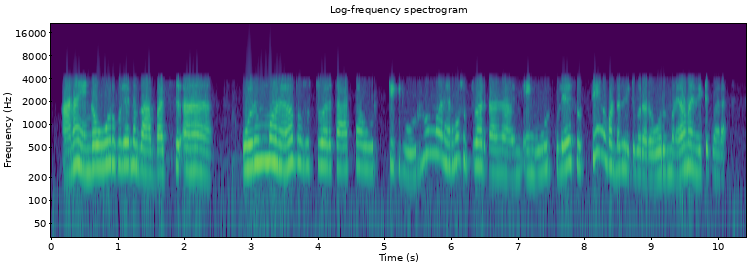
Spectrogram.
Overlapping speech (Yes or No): No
